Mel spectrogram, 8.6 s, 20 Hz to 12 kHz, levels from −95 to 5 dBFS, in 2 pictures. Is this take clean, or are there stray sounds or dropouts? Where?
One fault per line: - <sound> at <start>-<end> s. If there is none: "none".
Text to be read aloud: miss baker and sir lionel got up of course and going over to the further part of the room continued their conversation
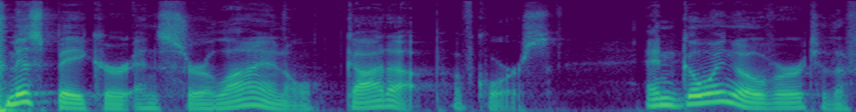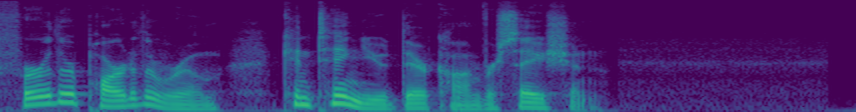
none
